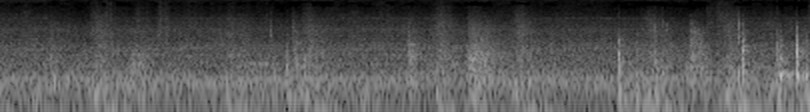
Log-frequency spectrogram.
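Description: Pottery factory work sounds: a steady hum with a few knocks and clatters, most of them in the last two seconds.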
